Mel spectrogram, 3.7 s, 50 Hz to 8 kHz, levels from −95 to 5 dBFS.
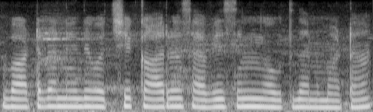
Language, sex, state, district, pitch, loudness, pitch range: Telugu, female, Andhra Pradesh, Krishna, 205 Hz, -14 LUFS, 195-210 Hz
